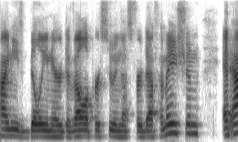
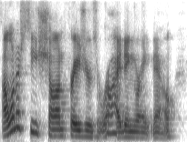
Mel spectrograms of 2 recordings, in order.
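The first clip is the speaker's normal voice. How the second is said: voice breaking while speaking; 3 dB quieter than usual. Talking about an election race and a candidate's riding, voice cracking. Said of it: "voice voice crack right there".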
